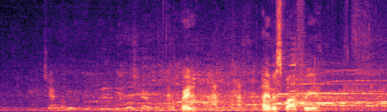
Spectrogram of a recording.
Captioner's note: audience laughing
